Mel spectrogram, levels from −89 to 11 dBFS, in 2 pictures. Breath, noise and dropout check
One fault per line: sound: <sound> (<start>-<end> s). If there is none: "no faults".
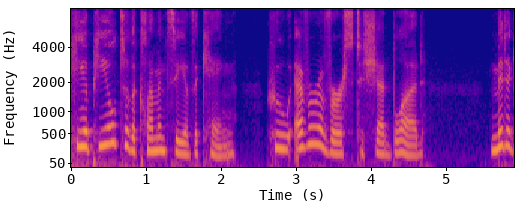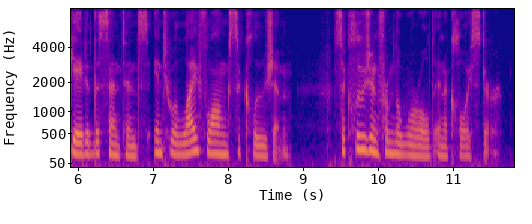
no faults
